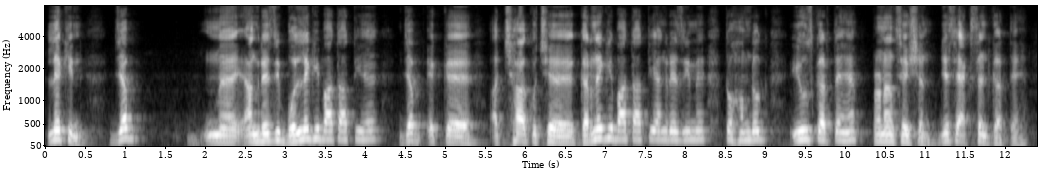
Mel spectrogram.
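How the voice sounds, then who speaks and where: A man's voice: on the high side, expressive, unhurried. A man who narrates a news report in a formal tone and then interviews a guest, often hesitating when he speaks off script.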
